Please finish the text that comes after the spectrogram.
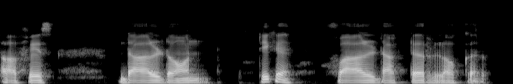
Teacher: आ और ओ की बीच की ध्वनि है इसका प्रयोग अंग्रेजी शब्दों में को हिंदी में लिखने के लिए किया जाता है। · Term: आगत ध्वनि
